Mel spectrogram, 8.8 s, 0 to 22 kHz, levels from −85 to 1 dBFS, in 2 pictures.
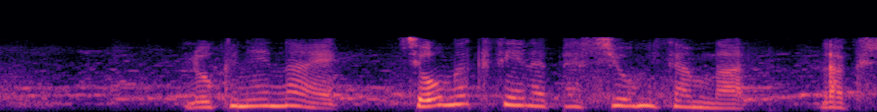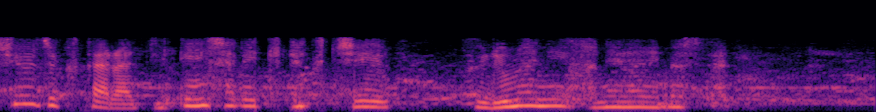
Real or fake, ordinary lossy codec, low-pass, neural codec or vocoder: fake; none; 5.4 kHz; codec, 24 kHz, 0.9 kbps, WavTokenizer, medium speech release version 1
